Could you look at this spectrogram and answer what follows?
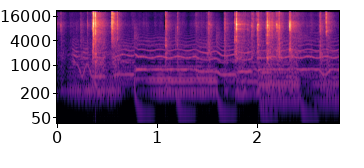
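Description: Keys clack on a computer keyboard while commands are entered in a Kali Linux terminal, a few sharp isolated taps standing out over a steady tonal background of music.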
